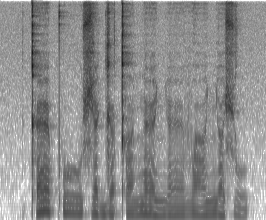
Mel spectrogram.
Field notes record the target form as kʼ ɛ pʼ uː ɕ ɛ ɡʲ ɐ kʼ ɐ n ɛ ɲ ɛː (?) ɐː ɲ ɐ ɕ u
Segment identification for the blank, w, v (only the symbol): v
